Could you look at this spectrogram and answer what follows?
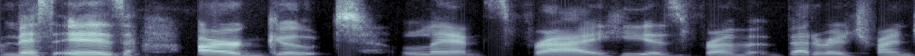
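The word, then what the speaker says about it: Frey: and i'm with lance frye yep f-r-e-y but it's pronounced fry i was thinking fray and they have an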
